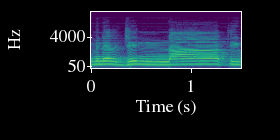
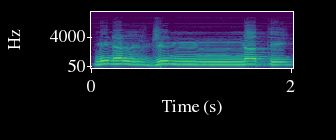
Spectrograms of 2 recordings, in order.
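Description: First: The vowel after 'jinn' is drawn out. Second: The vowel after 'jinn' is kept short. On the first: The speaker calls it wrong. "অনেকে মিনাল জিন্নাতি বলে" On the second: The speaker calls it right. "জিন্না কোনো টান নেই"

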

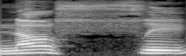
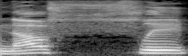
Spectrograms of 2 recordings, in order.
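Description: No difference in how they are said.

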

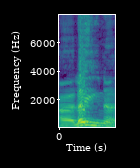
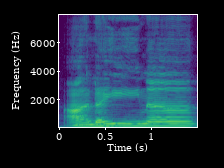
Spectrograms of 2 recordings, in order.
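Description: First: The word is shouted loudly. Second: The word is said softly and smoothly. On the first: The speaker calls it wrong. "تصيح" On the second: The speaker calls it right. "بليونة وسلاسة"

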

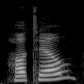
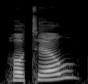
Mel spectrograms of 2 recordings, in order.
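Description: No difference in how they are said.

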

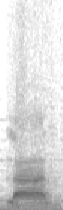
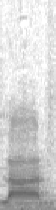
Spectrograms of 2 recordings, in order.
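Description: No difference in how they are said.

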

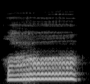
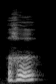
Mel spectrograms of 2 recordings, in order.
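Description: First: The R is rolled with a trill. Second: The R is a soft breathy throat sound. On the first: The speaker calls it wrong. "you don't roll it or trill it, like rrr" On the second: The speaker calls it right. "It's more like an H sound"

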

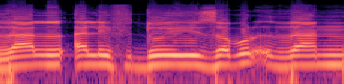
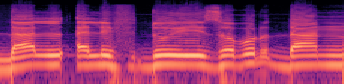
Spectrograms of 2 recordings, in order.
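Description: The two takes are said the same way.

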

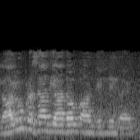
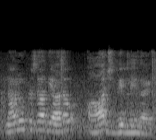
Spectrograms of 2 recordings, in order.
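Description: First: The stress falls on the name Lalu. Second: The stress falls on the word aaj. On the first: Lalu went, not some other politician. "यानी अटल बिहारी वाजपेयी नहीं गए, सोनिया नहीं गई" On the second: He went today, not on another day. "कल नहीं गए थे, कल नहीं जाएंगे"

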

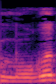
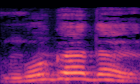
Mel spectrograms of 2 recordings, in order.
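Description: First: The word is said in a common loose way. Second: The word is said carefully, sound by sound. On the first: The speaker calls it wrong. "ਆਮ ਜ਼ਿਆਦਾ ਮੁਗਧ ਹੀ ਬੋਲ ਜਾਂਦੇ" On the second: The speaker calls it right. "ਮੰਮੀ ਔਂਕੜ ਗੱਗਾ ਧੱਦਾ"

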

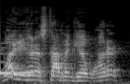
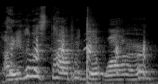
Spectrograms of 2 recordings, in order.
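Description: First: It is said in an annoyed, accusing tone. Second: It is said sweetly, with a smile.

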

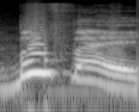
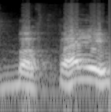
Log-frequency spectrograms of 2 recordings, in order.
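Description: First: Buffet is said with a Cajun pronunciation. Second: Buffet is said with a plain, everyday pronunciation. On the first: "I think it's his Cajun way of saying it" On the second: "It's buffet"

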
